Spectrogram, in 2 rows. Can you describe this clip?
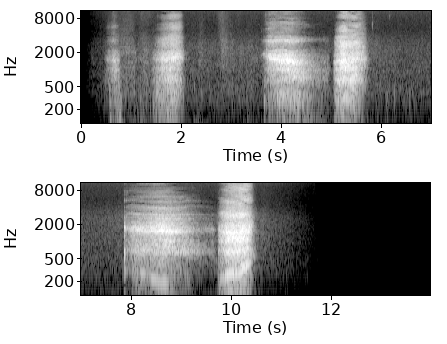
Woman Breathing ASMR 01
Woman breathing heavily
Blue Yeti Pro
